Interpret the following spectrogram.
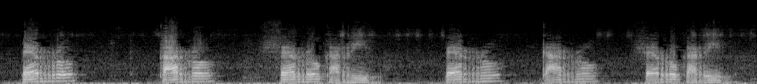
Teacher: it's pronounced as a trill, or a multiple flapping of the tip of the tongue against the ridge behind the top teeth as air passes over the tongue.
